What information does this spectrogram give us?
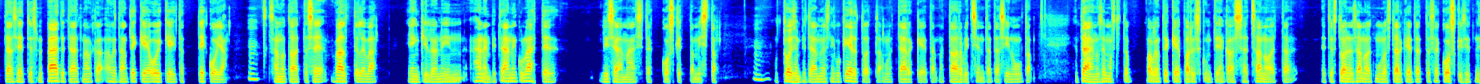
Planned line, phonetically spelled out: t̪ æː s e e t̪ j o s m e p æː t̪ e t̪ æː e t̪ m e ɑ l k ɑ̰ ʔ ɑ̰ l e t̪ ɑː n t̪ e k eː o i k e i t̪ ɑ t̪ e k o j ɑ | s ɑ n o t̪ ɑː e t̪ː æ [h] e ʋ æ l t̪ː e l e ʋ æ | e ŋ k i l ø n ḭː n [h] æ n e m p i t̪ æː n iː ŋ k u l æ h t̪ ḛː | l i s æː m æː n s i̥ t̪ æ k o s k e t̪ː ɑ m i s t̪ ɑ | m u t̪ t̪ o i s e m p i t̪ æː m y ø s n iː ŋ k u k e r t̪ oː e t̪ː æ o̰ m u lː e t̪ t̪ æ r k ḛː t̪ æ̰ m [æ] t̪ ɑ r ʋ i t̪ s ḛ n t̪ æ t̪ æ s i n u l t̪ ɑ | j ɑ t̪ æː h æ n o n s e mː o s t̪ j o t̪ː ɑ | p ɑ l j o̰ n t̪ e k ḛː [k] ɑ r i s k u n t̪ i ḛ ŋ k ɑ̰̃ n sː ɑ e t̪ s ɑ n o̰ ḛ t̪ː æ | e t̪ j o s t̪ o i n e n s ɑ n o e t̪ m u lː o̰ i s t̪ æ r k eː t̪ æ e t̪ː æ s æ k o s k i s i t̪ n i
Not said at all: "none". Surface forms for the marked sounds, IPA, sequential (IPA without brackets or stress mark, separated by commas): s, h, æ, p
